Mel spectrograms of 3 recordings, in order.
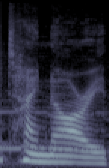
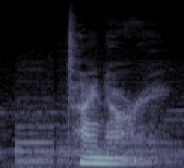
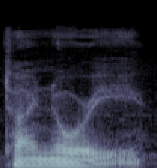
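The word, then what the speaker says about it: Tighnari: English alphabet works now the GH part which many people pronounce incorrectly is supposed to sound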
